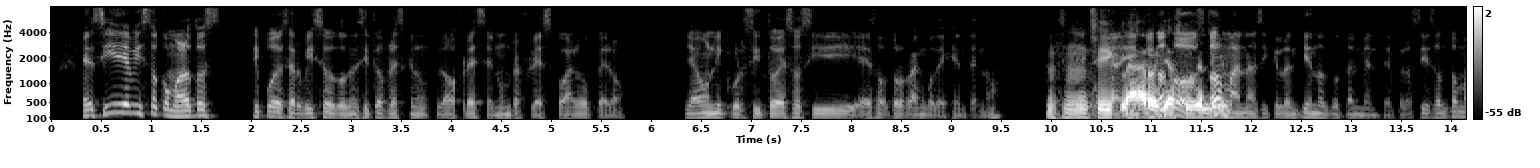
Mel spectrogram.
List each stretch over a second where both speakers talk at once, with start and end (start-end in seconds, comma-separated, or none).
10.0-11.9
